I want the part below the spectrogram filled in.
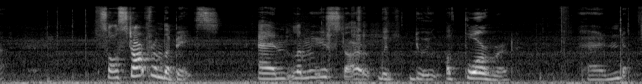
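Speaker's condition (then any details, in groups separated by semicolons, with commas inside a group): No condition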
